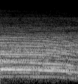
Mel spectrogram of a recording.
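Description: A crowd at the final of a Japanese-language rap battle gives a short, dense burst of cheering for one of the rappers, loud and sustained through under a second.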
